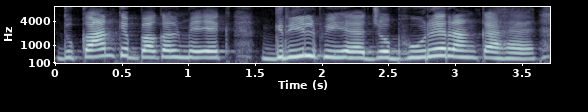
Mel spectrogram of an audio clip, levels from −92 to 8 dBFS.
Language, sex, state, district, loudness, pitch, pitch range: Hindi, female, Jharkhand, Palamu, -15 LUFS, 315 Hz, 300-335 Hz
